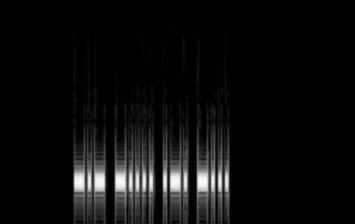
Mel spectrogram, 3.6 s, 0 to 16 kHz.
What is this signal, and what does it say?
Morse code, heard as a keyed tone, about 34 wpm, 700 Hz. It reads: K6RB
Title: Call Signs Repeated 2x - 35wpm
